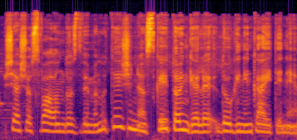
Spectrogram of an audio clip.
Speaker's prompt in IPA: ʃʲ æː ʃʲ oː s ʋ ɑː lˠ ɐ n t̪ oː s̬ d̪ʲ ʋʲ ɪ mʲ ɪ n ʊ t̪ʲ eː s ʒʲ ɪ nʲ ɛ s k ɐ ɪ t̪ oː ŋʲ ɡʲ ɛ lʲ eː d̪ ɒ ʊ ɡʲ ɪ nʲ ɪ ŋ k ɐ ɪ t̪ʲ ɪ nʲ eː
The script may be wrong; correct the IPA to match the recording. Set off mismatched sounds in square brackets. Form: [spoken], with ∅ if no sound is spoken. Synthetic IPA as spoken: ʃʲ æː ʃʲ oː s ʋ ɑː lˠ ɐ n [d̪] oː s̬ d̪ʲ ʋʲ ɪ mʲ ɪ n ʊ t̪ʲ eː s ʒʲ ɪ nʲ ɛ s k ɐ ɪ t̪ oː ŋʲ ɡʲ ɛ lʲ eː d̪ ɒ ʊ ɡʲ ɪ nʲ ɪ ŋ k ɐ ɪ t̪ʲ ɪ nʲ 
